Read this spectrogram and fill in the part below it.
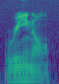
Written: renal

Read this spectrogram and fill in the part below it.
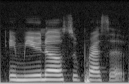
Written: immunosuppressive

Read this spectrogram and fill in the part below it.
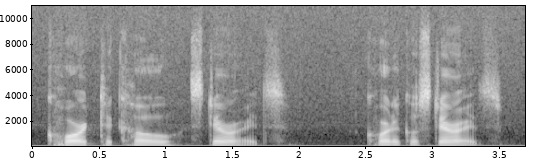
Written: corticosteroids

